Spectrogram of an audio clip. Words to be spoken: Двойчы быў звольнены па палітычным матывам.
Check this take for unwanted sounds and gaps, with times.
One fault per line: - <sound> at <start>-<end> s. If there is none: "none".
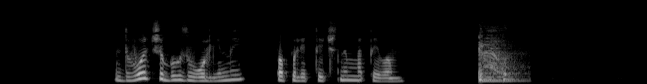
- cough at 4.8-5.3 s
